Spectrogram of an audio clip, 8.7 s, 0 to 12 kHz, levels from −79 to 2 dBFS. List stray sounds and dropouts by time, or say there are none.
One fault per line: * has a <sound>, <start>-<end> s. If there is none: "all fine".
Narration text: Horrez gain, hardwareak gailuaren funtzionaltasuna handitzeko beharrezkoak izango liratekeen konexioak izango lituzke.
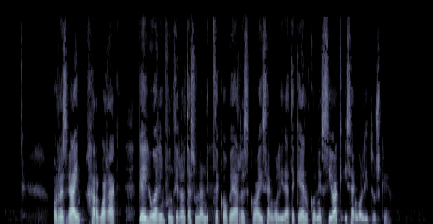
* has a dropout, 4.2-4.3 s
